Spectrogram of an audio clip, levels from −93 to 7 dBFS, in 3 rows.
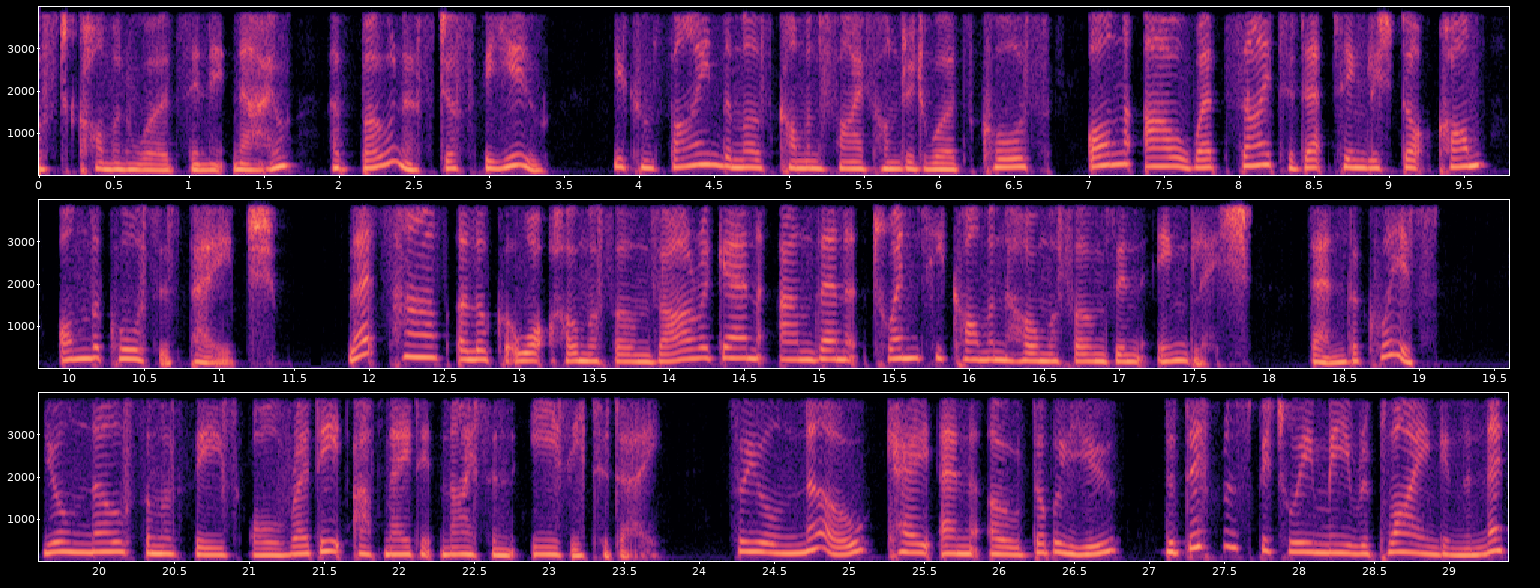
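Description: Nothing stood out on listening, with the audio carrying the narrow band of a telephone-style call path that stops at about 4 kHz, as G.711 A-law does.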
